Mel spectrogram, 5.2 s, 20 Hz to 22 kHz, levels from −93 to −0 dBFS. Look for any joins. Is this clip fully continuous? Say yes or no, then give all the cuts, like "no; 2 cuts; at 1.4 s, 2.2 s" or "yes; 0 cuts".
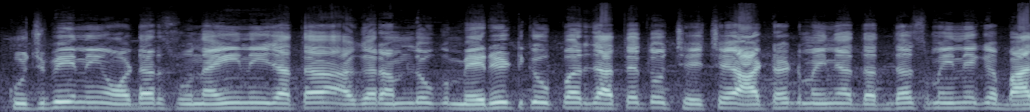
yes; 0 cuts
